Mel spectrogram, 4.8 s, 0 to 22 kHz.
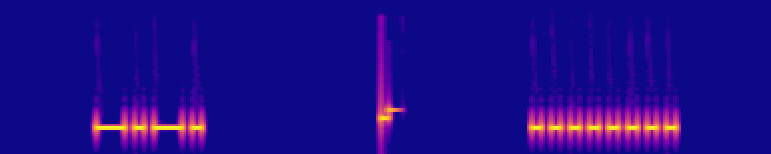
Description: Morse code, heard as a keyed tone, about 20 wpm, 700 Hz. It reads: C <HH>
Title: Single Character (Letter:Number:Punctuation:Prosign) 20wpm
